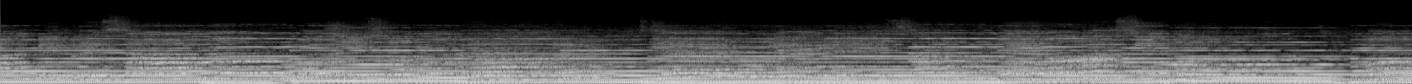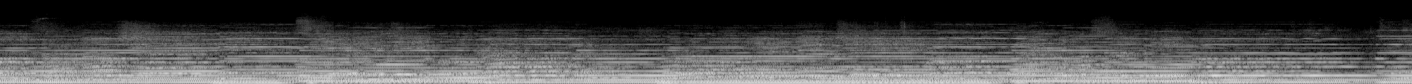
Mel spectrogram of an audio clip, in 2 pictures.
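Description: Organ playing a slow hymn tune in sustained chords, the bass moving to a new note every second or two.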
